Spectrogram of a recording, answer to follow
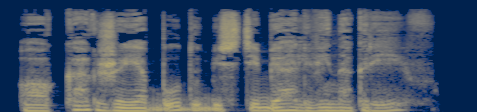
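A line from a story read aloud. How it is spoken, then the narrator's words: Whisper. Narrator (Russian): шепнула она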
